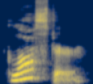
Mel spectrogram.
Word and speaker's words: Gloucester: And then she said she lives in Massachusetts and says that they pronounce their city Gloucester.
